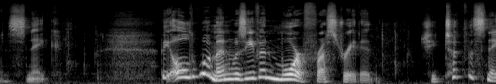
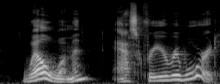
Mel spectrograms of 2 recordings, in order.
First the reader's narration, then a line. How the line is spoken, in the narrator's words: he said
